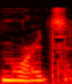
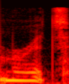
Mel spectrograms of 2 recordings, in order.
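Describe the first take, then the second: First: The name is not pronounced like the resort. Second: The name is pronounced like the resort. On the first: This is the speaker's actual surname. The speaker calls it right. "my surname is not pronounced like the resort" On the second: This is the resort's name, not the surname. The speaker calls it wrong. "not Moritz"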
